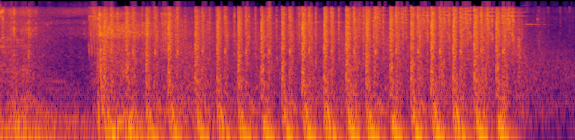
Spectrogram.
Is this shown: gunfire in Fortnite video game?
yes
